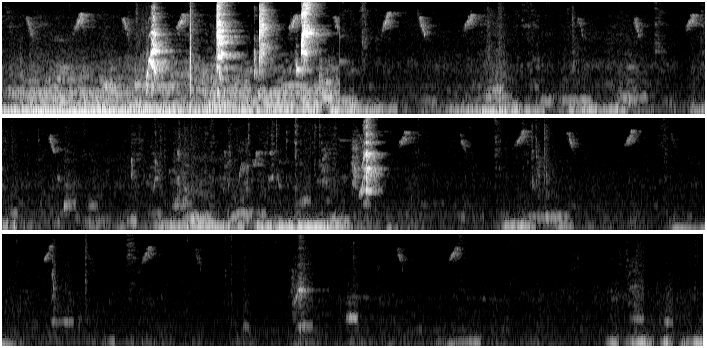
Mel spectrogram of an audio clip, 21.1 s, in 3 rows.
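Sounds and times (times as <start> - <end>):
small birds chirping: 0.0 - 16.1.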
